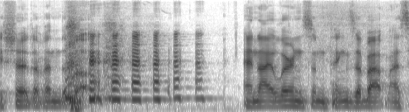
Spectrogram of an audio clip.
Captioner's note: laughing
